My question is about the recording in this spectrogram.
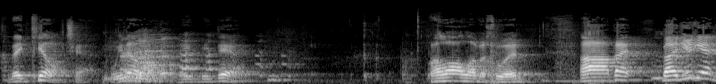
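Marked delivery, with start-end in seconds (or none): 0.1-2.6 laughing. Real, not acted. Joke about Chet getting drafted.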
